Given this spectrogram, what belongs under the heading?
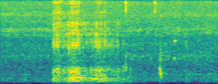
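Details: Sleeping dog snoring: a single low, rattling, rumbling breath sound.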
